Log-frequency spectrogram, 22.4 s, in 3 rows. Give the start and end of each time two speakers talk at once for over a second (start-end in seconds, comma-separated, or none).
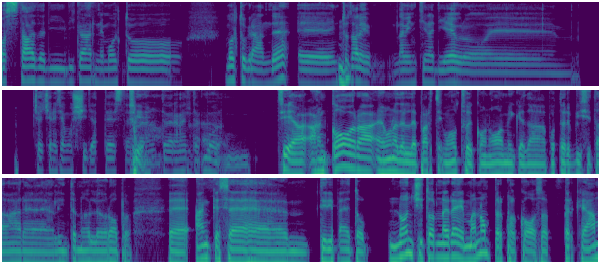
9.0-10.2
